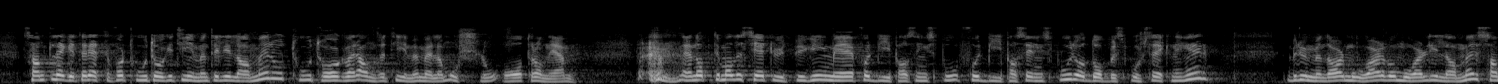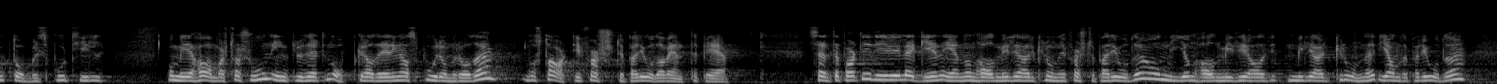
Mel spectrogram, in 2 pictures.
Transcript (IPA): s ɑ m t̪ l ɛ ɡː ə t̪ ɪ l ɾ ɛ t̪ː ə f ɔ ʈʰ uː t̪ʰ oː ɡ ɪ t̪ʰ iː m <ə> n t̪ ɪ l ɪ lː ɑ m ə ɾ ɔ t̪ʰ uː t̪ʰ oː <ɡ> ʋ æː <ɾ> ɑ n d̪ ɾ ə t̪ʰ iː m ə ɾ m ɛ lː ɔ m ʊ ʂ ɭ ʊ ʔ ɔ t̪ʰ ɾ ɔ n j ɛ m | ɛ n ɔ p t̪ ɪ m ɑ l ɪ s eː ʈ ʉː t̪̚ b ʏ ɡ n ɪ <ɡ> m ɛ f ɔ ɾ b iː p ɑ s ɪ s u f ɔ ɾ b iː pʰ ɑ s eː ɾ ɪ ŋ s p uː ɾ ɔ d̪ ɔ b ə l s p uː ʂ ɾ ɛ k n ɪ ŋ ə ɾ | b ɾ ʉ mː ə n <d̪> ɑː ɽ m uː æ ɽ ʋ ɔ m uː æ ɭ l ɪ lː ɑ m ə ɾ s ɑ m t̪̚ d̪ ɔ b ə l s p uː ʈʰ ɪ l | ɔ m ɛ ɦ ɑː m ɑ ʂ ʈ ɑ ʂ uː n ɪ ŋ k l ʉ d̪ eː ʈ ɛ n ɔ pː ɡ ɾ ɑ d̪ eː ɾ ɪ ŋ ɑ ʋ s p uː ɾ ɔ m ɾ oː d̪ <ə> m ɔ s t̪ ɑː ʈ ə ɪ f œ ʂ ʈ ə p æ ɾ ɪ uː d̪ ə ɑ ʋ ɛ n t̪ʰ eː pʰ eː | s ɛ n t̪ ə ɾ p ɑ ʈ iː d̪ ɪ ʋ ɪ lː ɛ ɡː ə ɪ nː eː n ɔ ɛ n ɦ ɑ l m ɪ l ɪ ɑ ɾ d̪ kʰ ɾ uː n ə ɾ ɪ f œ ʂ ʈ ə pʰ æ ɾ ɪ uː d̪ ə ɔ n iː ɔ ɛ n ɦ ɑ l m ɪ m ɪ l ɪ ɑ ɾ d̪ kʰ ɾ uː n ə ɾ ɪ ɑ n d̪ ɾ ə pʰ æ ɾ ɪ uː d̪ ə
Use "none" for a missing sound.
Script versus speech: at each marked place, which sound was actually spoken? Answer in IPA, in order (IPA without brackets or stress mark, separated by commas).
ə, ɡ, ɾ, ŋ, d̪, ə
